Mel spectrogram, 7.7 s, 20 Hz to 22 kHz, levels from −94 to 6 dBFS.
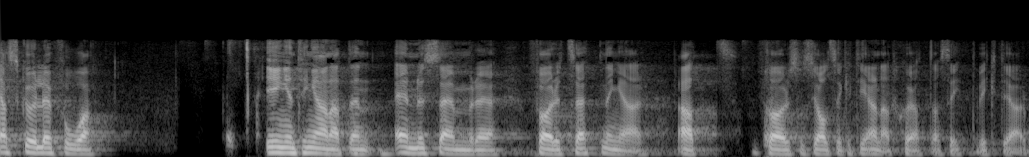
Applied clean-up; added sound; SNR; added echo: neural mask model Resemble Enhance denoiser.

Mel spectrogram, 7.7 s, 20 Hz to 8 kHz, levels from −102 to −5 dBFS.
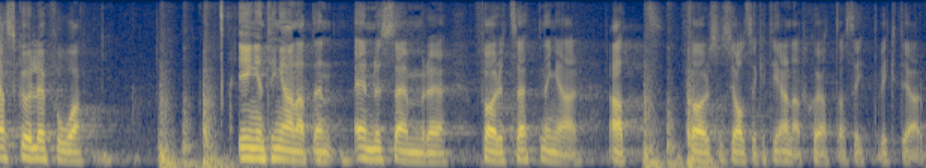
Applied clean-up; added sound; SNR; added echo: none; Knock / Wood; 8 dB; none.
